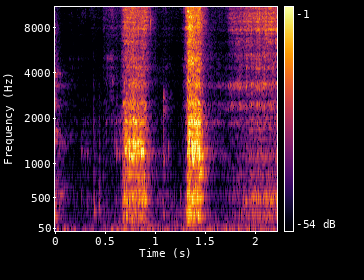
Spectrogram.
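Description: SodaStream carbonator forcing CO2 into a bottle of milk, with a hiss at each press of the button: two short hisses, then a longer one starting near the end.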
